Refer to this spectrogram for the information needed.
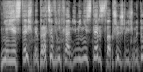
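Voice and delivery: high, breathless pleading; Hermiona. A narrator's reading. Hermione begs centaurs not to attack, breathless. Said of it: "której wyraźnie brakło tchu".

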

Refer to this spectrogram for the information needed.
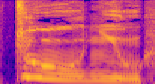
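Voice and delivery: high, loud call after someone running off; a girl calling after her crying sister. A narrator's reading. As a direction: shout her name as she runs away. Calls after fleeing sister.

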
